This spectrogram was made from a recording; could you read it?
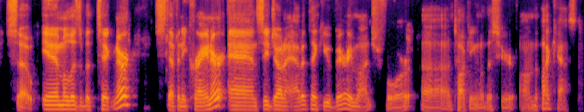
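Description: A middle-aged man hosting a casual interview as an editor, talking in a rambling, halting way. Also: deep voice, creaky. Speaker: podcast host, book editor.

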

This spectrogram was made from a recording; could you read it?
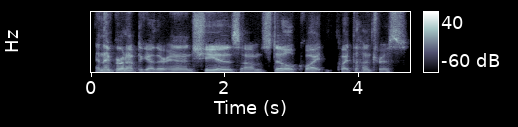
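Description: A man with a fairly low voice hosts a casual interview. He feels his way into questions, stopping and rewording them as he talks in a conversational style. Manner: halting, rephrasing questions mid-sentence. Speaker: podcast host interviewing an author.

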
